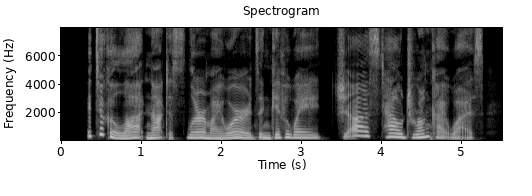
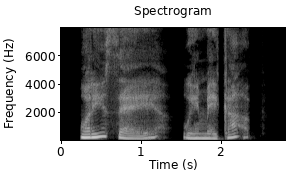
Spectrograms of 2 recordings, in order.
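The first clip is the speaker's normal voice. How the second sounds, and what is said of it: Seductive siren voice. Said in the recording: “in my best siren voice.”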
